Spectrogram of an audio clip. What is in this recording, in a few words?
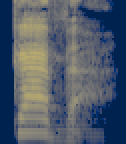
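"cada", Spanish, female; mekanta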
